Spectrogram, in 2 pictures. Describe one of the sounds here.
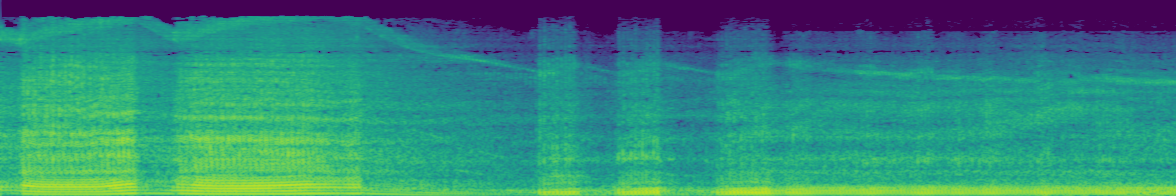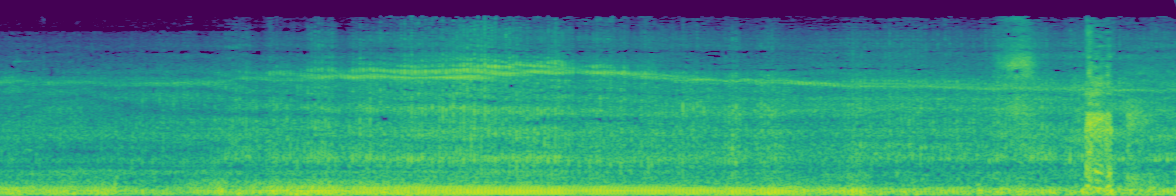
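A tractor engine rumbles and revs loudly outdoors.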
